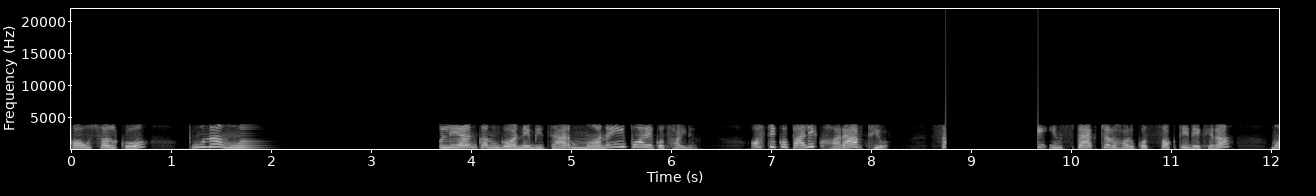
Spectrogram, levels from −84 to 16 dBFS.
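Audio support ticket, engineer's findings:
Call audio freeze, 1.7 to 3.7 s: last sound carried on as a fading buzz or hiss, then about 1.6 s of silence; audio resumes where it stopped, nothing missing, roughly 2 s delay added. Likely jitter buffer underrun from held-up packets. Spectrogram: smeared, decaying band, then blank gap.

Jitter buffer speed-up, 4.0 s to end: playback runs at 116% speed with unchanged pitch and sounds hurried. The receiver trims short pitch-period chunks repeatedly to shed surplus buffered delay, around a second and a half in total. Waveform: whole cycles dropped, remaining cycles unchanged, no pitch shift.

Audio dropout to silence, 8.74 to 9.66 s: sound cuts out abruptly for 0.92 s and returns mid-flow; silence with no room tone, so content in the gap is lost. Likely a dropped input or link. Waveform: flat line. Spectrogram: fully black column within the 4 kHz narrowband.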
